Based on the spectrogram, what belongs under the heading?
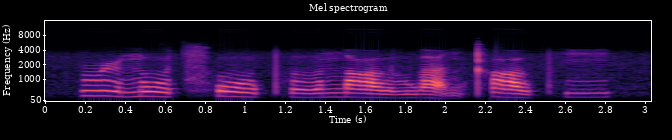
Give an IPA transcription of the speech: ɻɻ̩˥˨n̪o˥˨ʊ̯ t͡sʰo˥˨ʊ̯pʰɤ˨˦ n̪ɑ˥˨ʊ̯ lwa̰˨˩nkʰɑ˥˨ʊ̯pʰi˦

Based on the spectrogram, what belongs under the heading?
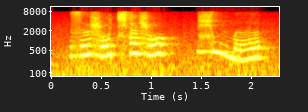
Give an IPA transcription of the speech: zɜ˧˥˧ʐɔ˧˥˧t͡ɕʰa˥ ʐɔ˧˥˧ | ʑu˥˧ mɜ˩˧

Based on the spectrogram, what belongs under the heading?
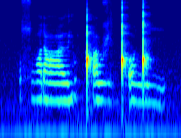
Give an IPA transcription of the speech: sˤṳɪ̯ɾɑːə̯ju ǃʼɑwʐi̤ǃʼɔŋ͡ǃiː

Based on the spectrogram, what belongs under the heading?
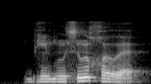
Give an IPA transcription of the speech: bʱẽbũ sũ χoɐ̯

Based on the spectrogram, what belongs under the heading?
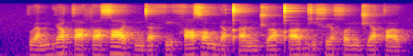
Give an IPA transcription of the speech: kʷa˩mbʉ˨˥ qɐ˩fi˩zˤi˥˨ | ndɐ˩hi˩ ha˨˥ zˤɵ˥˨mbi˩qʼe˩ nd͡ʒo˩˧qʼo˨˥ ɡi˩˧xʉ˩˧χu˩˧nd͡ʒi˩˧ qo˩

